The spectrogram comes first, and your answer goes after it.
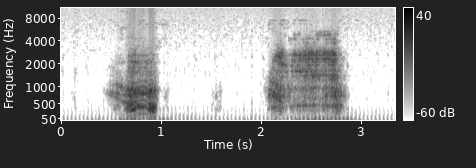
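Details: A red deer stag of the Carpathians roars in the Bucovina rut, 29 September 2022: two hoarse, throaty bellows about a second apart, the second harsher and longer.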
